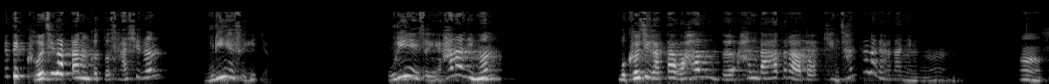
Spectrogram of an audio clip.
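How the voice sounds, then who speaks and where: A woman's voice: high-pitched, big pitch swings, fairly quick. A middle-aged woman giving a Bible lecture, conversational, asking rhetorical questions and acting out quoted inner voices.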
